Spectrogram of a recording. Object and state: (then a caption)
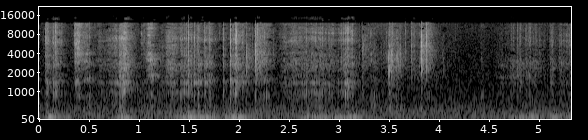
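Bar soap being shaved. A solid pink-brown bar of soap, held in the hand, is shaved with a utility knife blade, producing crunchy flakes. A series of quiet, bright, crisp scraping crunches come in short uneven strokes, each cutting off quickly, with a faint low hum underneath.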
